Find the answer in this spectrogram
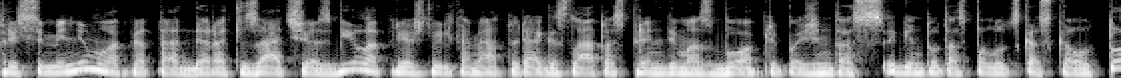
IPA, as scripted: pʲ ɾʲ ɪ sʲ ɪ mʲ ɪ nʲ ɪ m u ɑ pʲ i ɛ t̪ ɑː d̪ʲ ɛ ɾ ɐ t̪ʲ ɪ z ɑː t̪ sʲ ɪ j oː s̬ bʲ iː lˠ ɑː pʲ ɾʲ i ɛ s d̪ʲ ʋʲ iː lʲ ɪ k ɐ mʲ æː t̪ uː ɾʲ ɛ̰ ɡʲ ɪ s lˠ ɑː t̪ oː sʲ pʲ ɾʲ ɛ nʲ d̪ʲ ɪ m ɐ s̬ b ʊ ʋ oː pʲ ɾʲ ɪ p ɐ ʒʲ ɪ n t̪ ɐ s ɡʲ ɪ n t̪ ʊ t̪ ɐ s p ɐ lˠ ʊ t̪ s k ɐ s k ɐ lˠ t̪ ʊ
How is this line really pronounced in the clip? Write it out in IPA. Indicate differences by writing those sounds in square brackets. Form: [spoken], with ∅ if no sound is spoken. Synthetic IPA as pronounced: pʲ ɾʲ ɪ sʲ ɪ mʲ ɪ nʲ ɪ m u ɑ pʲ i ɛ t̪ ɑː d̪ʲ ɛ ɾ ɐ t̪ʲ ɪ z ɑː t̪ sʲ ɪ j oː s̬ bʲ iː lˠ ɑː pʲ ɾʲ i ɛ [ʃ] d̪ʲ ʋʲ iː lʲ ɪ k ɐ mʲ æː t̪ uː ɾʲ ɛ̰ ɡʲ ɪ s lˠ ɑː t̪ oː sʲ pʲ ɾʲ ɛ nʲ d̪ʲ ɪ m ɐ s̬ b ʊ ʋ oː pʲ ɾʲ ɪ p ɐ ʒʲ ɪ n t̪ ɐ s ɡʲ ɪ n t̪ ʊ t̪ ɐ s p ɐ lˠ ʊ t̪ s k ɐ s k ɐ lˠ t̪ ʊ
